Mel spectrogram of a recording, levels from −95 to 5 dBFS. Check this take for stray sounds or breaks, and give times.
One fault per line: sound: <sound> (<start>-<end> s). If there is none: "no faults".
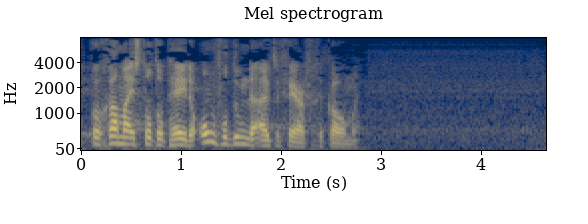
no faults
